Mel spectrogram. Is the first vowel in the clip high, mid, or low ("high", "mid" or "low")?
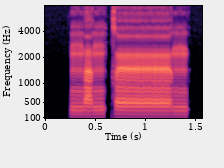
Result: low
